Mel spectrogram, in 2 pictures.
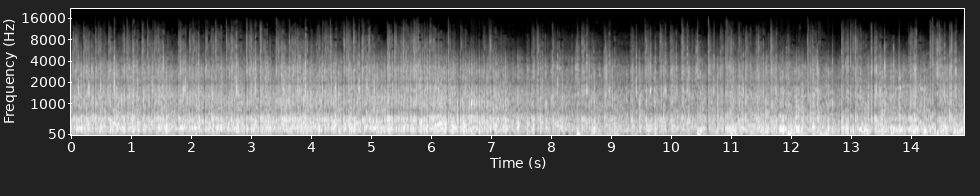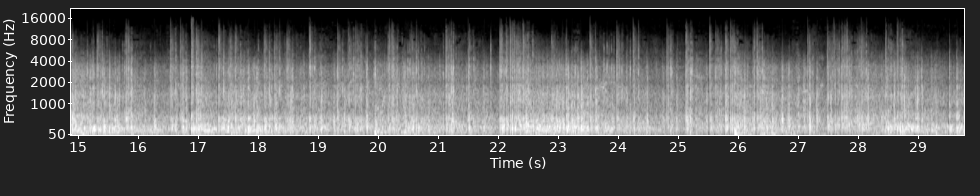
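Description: Fireworks display: a dense, continuous run of rapid bangs and crackling, easing off at the very end.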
